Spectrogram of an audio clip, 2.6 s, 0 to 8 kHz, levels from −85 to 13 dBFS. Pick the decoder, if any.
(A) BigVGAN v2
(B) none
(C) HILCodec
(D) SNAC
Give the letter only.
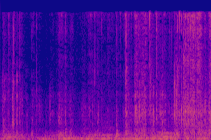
B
